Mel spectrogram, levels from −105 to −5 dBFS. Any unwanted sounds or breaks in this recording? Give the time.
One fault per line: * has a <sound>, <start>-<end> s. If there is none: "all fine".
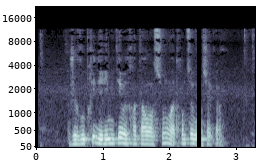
* has a dropout, 2.4-2.5 s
